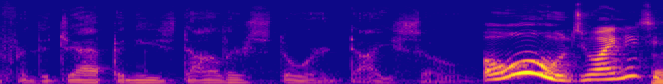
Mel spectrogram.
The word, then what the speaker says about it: Daiso: I I can see that we go there for the Japanese dollar store, Daiso.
